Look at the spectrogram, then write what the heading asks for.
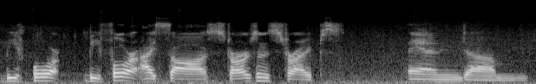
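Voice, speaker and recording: A man's voice: mid-range voice, drawn-out words, highs cut off, slight background noise. Hesitant, laughing man co-host. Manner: hesitant, restarts, laughs often. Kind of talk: casual chat.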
